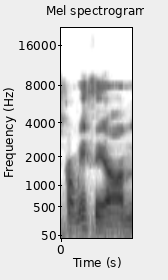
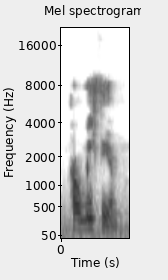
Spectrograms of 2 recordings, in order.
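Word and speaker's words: Promethium: I think this Prometheon, I keep saying it wrong. What do you call this? Prometheum. Prometheum. Like the guy who gave fire to the Greeks.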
